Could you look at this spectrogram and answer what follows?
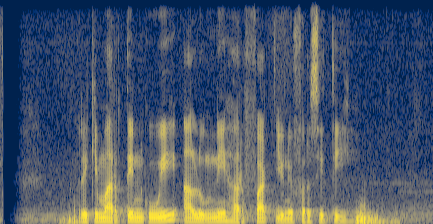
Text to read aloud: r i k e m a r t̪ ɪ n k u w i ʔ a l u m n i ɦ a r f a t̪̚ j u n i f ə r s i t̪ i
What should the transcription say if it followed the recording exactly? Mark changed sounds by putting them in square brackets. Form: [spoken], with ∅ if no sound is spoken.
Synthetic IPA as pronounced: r i k [i] m a r t̪ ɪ n k u w i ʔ a l u m n i ɦ a r f a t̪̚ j u n i f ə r s i t̪ i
